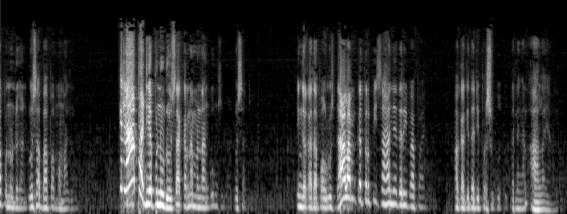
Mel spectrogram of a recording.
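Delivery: ordinary talk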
